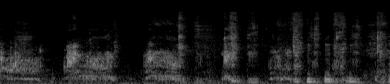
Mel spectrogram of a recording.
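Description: Dogs growl and snarl in rough, gargling bursts, close and fairly quiet, rising and falling as if playfully wrestling.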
